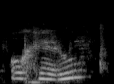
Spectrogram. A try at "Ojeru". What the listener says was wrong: La J en guaraní se lee como Y. No se dice ojeroku, sino se dice oyeroku. Como Y se lee la J en guaraní. La J suena en español nomás así, nítido. Pero en guaraní tenemos que pronunciar como la Y. Oyeroku.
